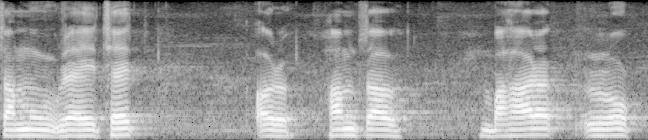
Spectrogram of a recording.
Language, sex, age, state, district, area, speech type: Maithili, male, 18-30, Bihar, Supaul, rural, spontaneous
